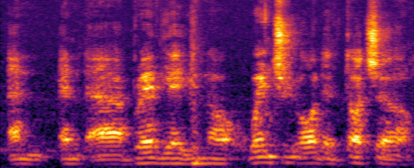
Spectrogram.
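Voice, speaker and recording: A man in an unscripted sports discussion, speaking haltingly and often stammering and repeating words as he goes. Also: low-pitched, fairly even intonation, faint music behind. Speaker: football discussion panellist. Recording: roomy echo, distant mic, faint noise.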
